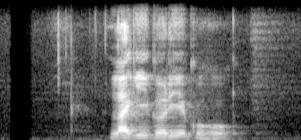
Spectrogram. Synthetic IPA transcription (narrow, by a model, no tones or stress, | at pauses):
laɡiɡʌɾijekoɦo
